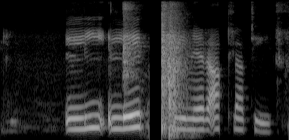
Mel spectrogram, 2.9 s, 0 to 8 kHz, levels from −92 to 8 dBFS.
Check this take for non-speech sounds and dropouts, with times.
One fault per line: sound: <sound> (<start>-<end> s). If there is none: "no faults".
sound: dropout (1.5-1.6 s)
